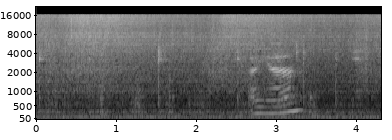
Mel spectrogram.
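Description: Bihon noodles with dark soy sauce being stirred in a sizzling pan, with a spatula scraping over a constant fry. A voice speaks briefly near the end.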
